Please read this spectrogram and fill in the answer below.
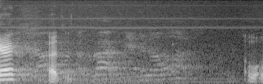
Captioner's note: male attendee mumbles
